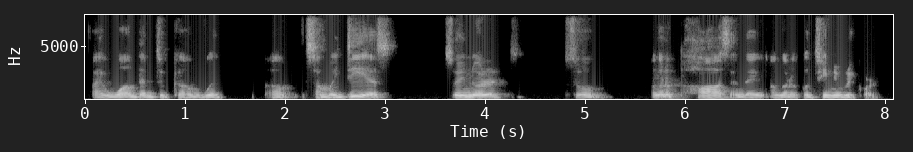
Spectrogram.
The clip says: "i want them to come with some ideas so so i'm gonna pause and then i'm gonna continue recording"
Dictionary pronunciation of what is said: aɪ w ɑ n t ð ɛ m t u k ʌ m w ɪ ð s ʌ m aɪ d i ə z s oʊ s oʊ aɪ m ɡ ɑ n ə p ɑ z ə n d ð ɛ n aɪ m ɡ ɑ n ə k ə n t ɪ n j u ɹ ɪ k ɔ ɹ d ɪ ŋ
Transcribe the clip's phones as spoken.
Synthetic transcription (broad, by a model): aɪ w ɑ n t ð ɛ m t u k ʌ m w ɪ ð s ʌ m aɪ d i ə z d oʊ s oʊ aɪ m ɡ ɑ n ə p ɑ s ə n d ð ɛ n aɪ m ɡ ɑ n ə k ə n t ɪ n j u ɹ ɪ k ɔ ɹ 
